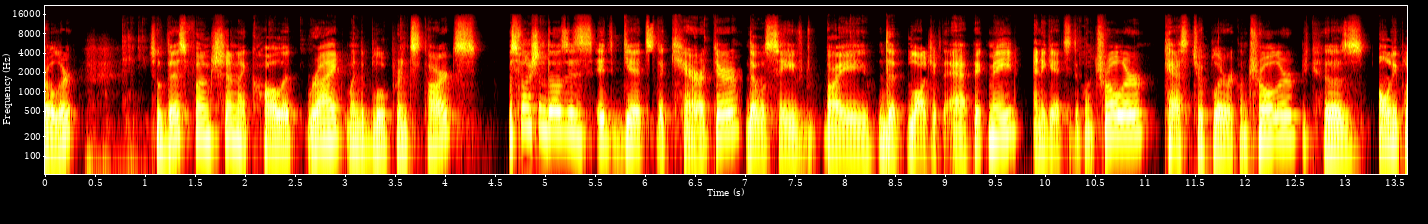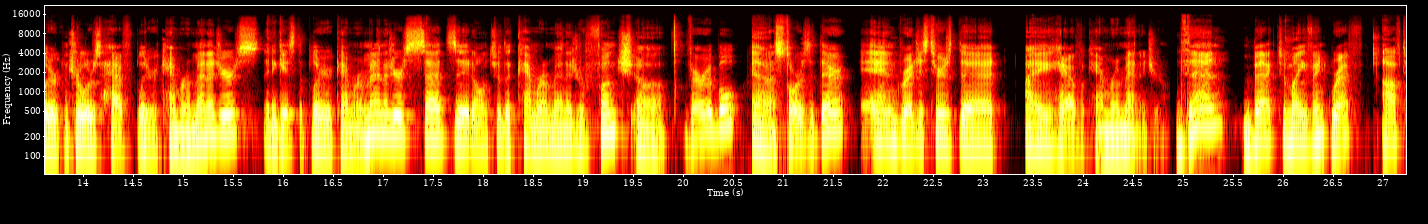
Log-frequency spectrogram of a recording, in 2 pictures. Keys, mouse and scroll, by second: 0.9 click, 2.2 right click, 2.8 middle click, 3.5 right click, 4.6 right click, 6.4 click, 7.9 click, 10.2 click, 11.2 click, 15.5 right click, 17.3 click, 25.9 click.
